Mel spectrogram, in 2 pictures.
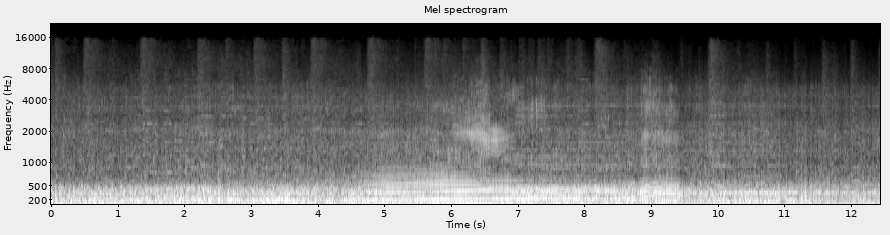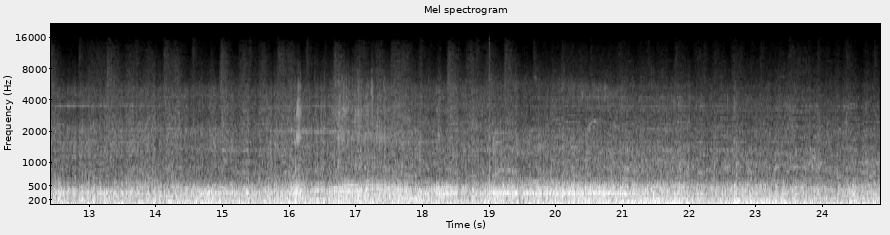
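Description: A large group of motorcycles riding at freeway speed: a steady rush of wind and engine noise, with engines revving up, rising in pitch about five seconds in and falling away around nine seconds.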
